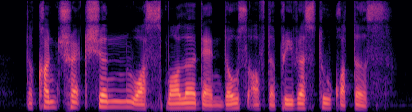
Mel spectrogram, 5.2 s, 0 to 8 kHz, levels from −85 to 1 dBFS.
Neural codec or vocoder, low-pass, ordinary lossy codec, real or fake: none; none; none; real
